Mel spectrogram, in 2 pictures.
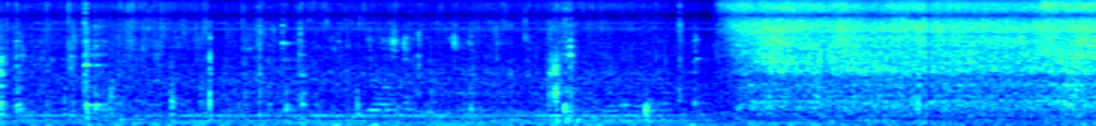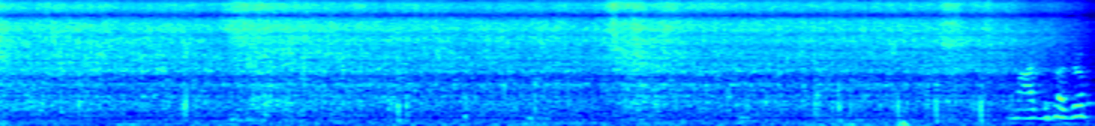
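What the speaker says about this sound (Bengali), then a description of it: "তেলে আর একটু তেল দিয়ে দেবো জিরে তেজপাতা শুকনো লঙ্কা তেলে দিয়ে দেবো" Cumin, bay leaf and dried chili dropped into hot oil in a pan after fish frying, bursting into a loud, steady sizzle and hiss after quieter kitchen clatter at the start.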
